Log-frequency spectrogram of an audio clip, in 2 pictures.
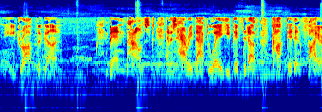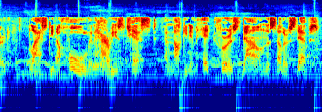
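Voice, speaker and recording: A man with a very deep voice narrates a horror tale in a steady, vivid way. Clear music plays under his narration. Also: rough recording. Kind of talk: dramatic storybook narration.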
